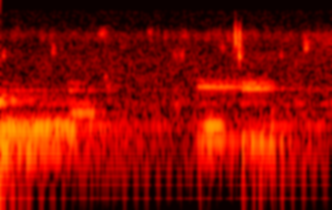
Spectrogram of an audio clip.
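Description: A woman's closed-mouth "mmm" hum, held steady and fading about half a second in, then a second, shorter and fainter hum near the end.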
